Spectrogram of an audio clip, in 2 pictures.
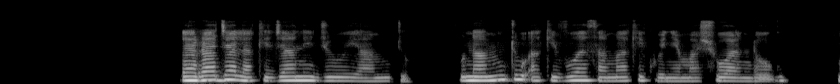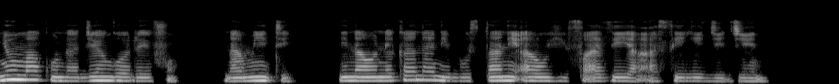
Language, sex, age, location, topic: Swahili, female, 25-35, Nairobi, government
